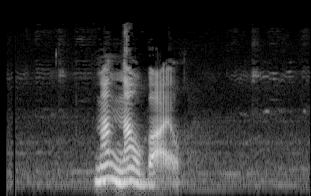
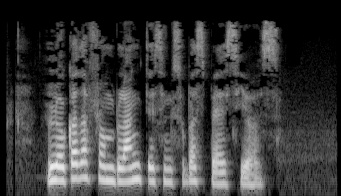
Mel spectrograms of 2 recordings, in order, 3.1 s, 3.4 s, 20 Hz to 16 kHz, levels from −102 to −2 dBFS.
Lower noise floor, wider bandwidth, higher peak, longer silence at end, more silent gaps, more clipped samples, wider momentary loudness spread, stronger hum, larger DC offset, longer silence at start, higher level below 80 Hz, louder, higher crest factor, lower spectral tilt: second, -56 dBFS vs -64 dBFS; second, 10 kHz vs 11.5 kHz; about the same, -6 dBFS vs -4 dBFS; first, 1.3 s vs 0.65 s; neither; neither; second, 13 LU vs 16 LU; neither; neither; first, 0.95 s vs 0.5 s; about the same, -76 dBFS vs -74 dBFS; about the same, -23 LUFS vs -21 LUFS; about the same, 22 dB vs 18 dB; first, -6.5 dB/octave vs -5 dB/octave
